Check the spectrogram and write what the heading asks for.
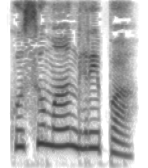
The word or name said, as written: ಕುಸುಮಾಂಘ್ರಿಪ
